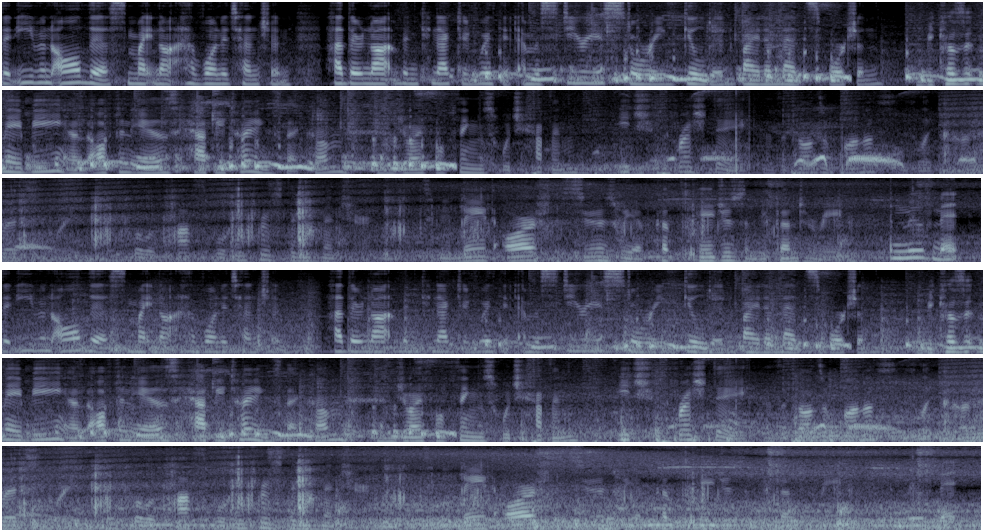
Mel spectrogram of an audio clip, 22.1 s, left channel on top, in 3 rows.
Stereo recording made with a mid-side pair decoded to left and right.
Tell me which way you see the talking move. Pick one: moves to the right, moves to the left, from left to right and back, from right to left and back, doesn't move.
from left to right and back.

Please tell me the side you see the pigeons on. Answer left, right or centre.
left.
